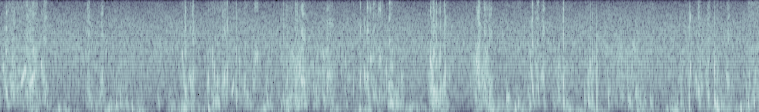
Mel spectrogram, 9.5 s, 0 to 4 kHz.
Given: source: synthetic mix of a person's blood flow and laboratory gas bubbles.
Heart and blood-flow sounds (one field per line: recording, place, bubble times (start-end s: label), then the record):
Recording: Doppler ultrasound of blood flow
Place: precordium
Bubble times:
0.00-0.66 s: bubbles
1.07-1.33 s: bubbles
1.42-1.62 s: bubbles
1.95-2.03 s: bubbles
2.24-2.44 s: bubbles
2.58-3.24 s: bubbles
3.29-3.42 s: bubbles
3.46-4.20 s: bubbles
4.30-4.46 s: bubbles
4.48-5.06 s: bubbles
5.34-5.67 s: bubbles
5.85-6.21 s: bubbles
6.31-6.53 s: bubbles
6.58-6.84 s: bubbles
6.89-7.13 s: bubbles
7.27-7.46 s: bubbles
7.58-8.19 s: bubbles
8.44-8.57 s: bubbles
8.61-9.19 s: bubbles
9.29-9.50 s: bubbles
From the record:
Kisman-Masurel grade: 332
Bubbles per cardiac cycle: rolling drumbeat, 9 or more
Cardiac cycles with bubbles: 50 to 99%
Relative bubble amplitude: moderate (0.250 to 0.450)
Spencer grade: 3 (all of the cardiac periods contain showers or single bubble signals, but not dominating or overriding the cardiac motion signals)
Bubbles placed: anywhere in the cardiac cycle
